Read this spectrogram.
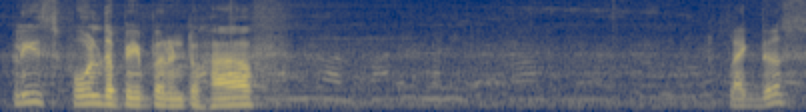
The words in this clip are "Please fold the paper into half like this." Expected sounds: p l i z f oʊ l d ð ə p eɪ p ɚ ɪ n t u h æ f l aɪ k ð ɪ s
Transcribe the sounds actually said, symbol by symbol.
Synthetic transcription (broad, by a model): p l i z f oʊ l d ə p eɪ p ɚ ɪ n t u h æ f l aɪ k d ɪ s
